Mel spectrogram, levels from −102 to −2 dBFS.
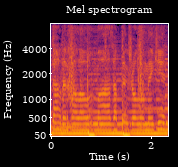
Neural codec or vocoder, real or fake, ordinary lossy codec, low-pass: none; real; none; none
